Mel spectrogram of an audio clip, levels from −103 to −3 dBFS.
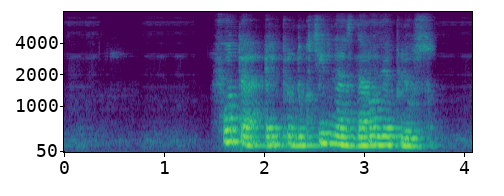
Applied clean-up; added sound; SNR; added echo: neural separator model SepFormer DNS4.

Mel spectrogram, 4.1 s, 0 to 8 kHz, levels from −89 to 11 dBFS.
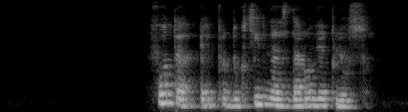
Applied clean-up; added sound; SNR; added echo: neural mask model DeepFilterNet 3.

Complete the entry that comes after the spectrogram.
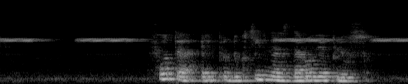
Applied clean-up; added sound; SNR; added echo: none; Alarm; 15 dB; reverberation time 0.7 s.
